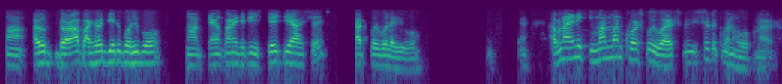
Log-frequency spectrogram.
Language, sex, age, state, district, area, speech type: Assamese, male, 45-60, Assam, Dhemaji, urban, conversation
